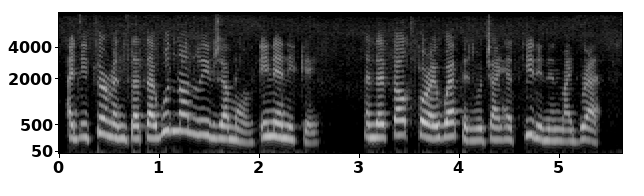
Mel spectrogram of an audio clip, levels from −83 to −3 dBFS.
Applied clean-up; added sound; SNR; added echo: neural mask model Resemble Enhance denoiser.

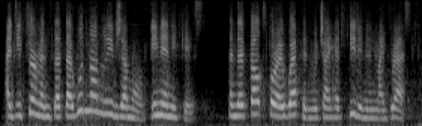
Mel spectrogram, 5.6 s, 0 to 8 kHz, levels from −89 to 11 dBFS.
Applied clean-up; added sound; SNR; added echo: neural separator model SepFormer DNS4.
